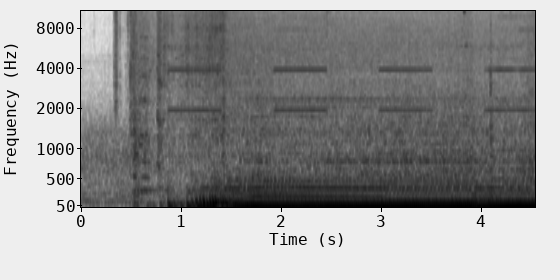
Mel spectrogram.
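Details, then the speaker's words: Honda Integra DC2 starting after tightening a loose starter with a 17mm socket; short crank, catches at once and settles into a smooth, even idle; normal start and idle. "The car started. Let's end this video off on a good note."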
